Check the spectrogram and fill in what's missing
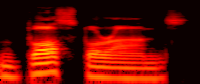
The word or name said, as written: Bosporans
